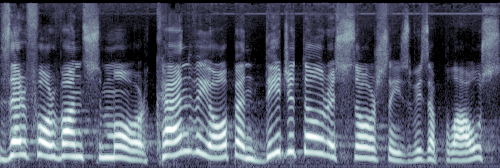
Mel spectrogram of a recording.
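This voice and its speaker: A woman with a Latvian accent speaks very slowly, her high voice swinging very widely in pitch. Each phrase rises and falls a great deal. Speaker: media education expert. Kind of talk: conference presentation. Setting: stage with audience. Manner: halting.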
